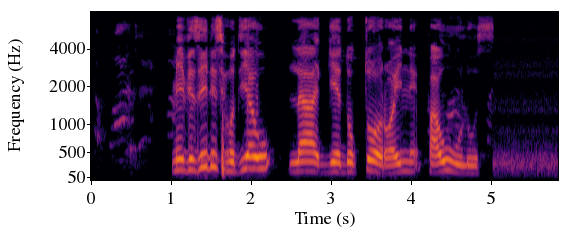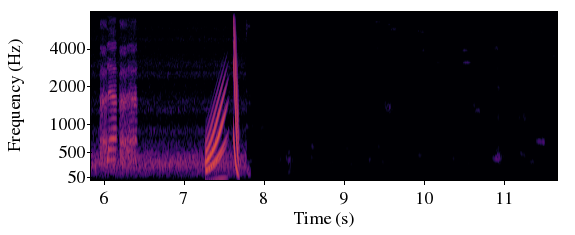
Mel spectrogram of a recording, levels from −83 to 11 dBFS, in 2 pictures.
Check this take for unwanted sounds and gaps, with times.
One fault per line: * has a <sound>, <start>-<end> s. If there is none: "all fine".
* has a laugh, 5.9-6.4 s
* has a chirp, 7.3-7.7 s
